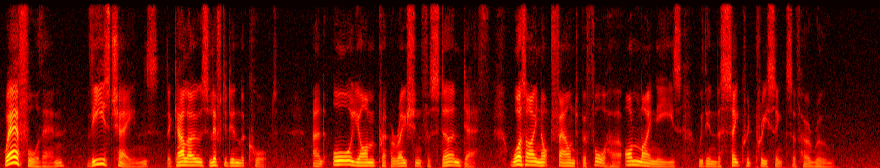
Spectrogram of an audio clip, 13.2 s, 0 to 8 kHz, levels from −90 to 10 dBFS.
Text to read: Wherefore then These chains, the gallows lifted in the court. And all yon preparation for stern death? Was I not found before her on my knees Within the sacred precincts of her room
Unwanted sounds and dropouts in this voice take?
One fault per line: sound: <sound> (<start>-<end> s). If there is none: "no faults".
no faults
